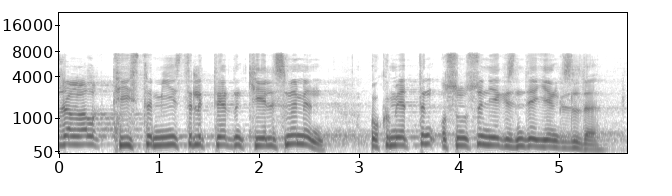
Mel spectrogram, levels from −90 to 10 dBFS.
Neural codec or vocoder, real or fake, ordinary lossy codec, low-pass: none; real; none; none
